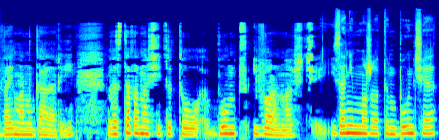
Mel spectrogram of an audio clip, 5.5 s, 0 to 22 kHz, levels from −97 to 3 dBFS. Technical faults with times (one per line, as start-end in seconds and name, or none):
0.00-4.00 adaptive stream starting at a low bitrate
